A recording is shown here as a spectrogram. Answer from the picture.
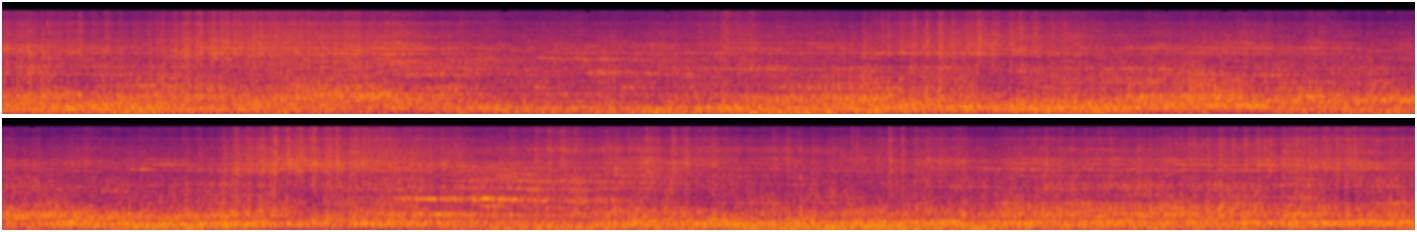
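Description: Freight cars of a mixed manifest train rolling past at close range, a steady loud clatter of steel wheels on rail.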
